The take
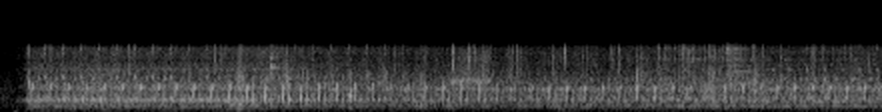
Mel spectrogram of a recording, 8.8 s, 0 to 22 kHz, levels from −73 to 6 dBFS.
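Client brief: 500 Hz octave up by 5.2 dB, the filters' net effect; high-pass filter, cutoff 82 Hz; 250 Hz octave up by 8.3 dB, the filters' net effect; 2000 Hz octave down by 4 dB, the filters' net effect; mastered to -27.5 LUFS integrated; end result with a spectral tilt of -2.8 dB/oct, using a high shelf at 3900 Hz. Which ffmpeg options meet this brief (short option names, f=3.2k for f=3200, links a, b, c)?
-af "highpass=82,equalizer=f=250:t=o:g=9,equalizer=f=500:t=o:g=4,equalizer=f=2k:t=o:g=-3.5,highshelf=f=3.9k:g=-8.5,volume=1.5dB"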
